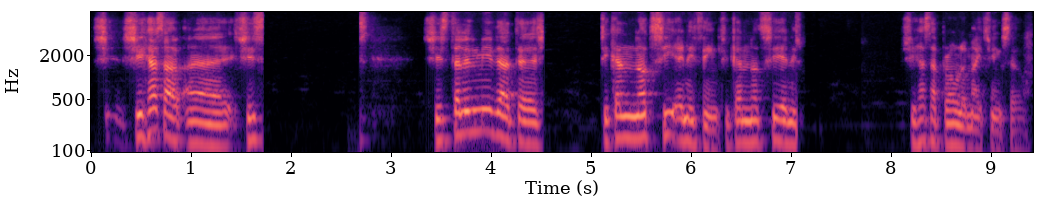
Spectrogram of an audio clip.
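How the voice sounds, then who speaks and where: A man's voice: medium pitch, normal speed, long pauses. Hesitant man with a Basque accent. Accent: Basque Spanish. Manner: hesitant non-native English. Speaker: film-maker guest in live chat. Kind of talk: casual live video chat. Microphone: video call.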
